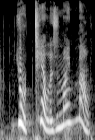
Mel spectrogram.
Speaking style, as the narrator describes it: cried one of the youths

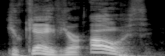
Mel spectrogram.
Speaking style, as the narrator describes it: she cried

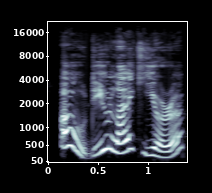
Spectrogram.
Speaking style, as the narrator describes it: she exclaimed surprisingly

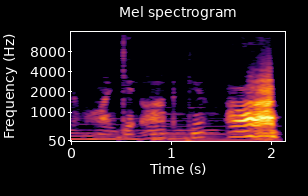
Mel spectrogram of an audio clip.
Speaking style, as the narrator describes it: Jack growled to himself

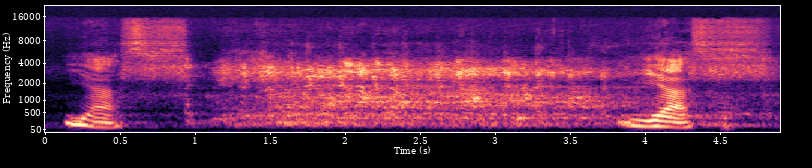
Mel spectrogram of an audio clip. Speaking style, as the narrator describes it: In a very tiny voice, he said

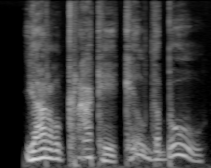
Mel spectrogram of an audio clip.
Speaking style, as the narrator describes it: she whispered

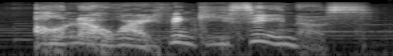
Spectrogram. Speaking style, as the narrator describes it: A startled voice then whispered loud

